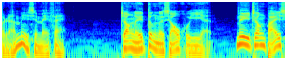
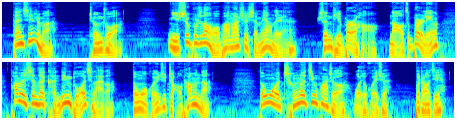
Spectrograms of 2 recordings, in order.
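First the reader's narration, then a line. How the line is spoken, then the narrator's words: Laughing, mock scolding. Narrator (Chinese): 程泽笑骂道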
